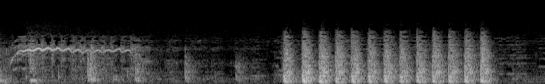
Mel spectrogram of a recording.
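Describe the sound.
Silver, the Lone Ranger's horse, lets out a loud whinny that wavers and trails off, followed after a pause by a steady run of many rhythmic hoofbeats at an even trot.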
